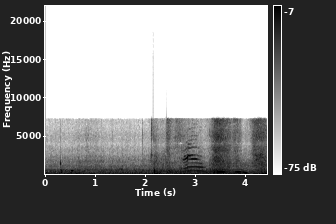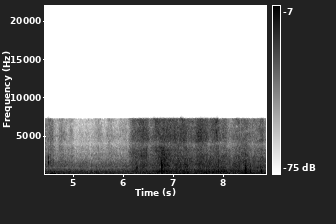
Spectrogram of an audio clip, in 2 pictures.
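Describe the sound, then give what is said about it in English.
A stray cat meows, a few short, wavering calls that sit faintly above a steady background hiss, with light thumps and rustling nearby. “There's been a cat hanging around the area. I'm going to have a conversation with it, see what it's up to.”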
